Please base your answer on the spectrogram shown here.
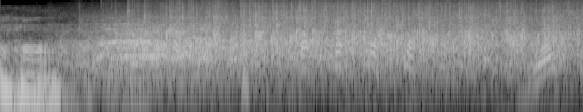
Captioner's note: laughter and applause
